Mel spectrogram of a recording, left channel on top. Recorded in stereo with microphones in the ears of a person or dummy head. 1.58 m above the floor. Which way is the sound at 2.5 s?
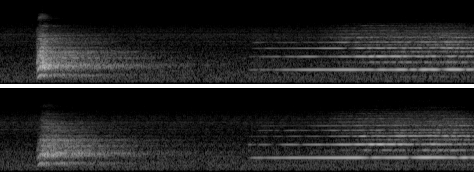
50° right (ahead or behind).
